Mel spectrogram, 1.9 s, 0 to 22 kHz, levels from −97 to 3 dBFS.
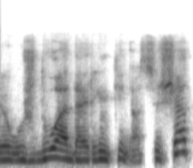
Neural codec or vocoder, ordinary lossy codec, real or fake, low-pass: none; Opus, 32 kbps; real; 10.8 kHz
